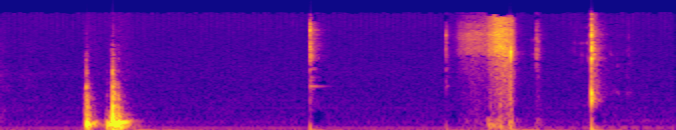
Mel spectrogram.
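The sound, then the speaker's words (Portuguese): A Pepsi or Coca-Cola soda can is opened: a couple of metallic clicks and taps, then a short sharp hiss of escaping fizz followed by a final click, with no one talking. “Vamos sentir aquele barulhinho gostoso da Pepsi, da Coca abrindo, né?”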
